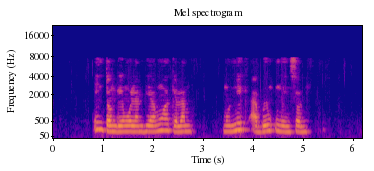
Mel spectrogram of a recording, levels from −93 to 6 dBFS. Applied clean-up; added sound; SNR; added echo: neural separator model SepFormer DNS4.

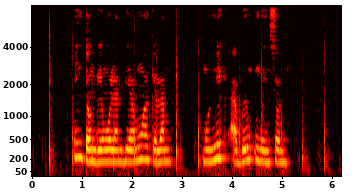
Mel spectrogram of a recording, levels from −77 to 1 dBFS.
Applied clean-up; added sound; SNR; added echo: none; Run; 16 dB; none.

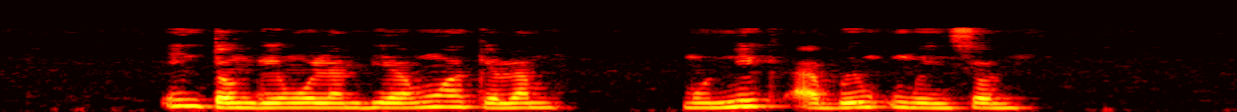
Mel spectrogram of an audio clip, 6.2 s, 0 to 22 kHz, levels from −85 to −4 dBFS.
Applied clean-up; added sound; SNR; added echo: none; none; none; none.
